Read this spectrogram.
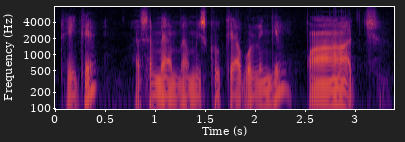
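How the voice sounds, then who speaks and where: A man with a very low, gravelly voice teaches numbers at an unhurried pace. He repeats every word and asks and answers his own questions. The sound is dry and close. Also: lively intonation, bright, forceful tone, dry recording. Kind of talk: slow spoken counting lesson.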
